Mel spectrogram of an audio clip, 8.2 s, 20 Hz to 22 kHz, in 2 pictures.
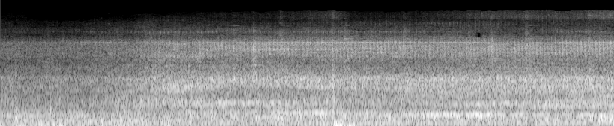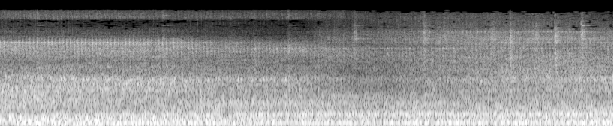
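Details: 1979 IH 1086 tractor diesel at steady idle after replacing the transmission oil cooler lines, started to check for leaks: smooth low thrum, no knocks or misses; running healthy.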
